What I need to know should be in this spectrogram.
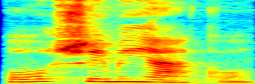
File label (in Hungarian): "egér", romani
